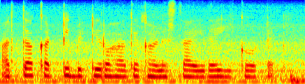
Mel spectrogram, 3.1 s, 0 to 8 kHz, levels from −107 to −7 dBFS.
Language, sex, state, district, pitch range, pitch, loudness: Kannada, female, Karnataka, Bangalore, 175-195 Hz, 180 Hz, -17 LUFS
